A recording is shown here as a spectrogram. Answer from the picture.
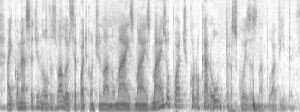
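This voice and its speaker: Over noticeable background noise, a man talks at a moderate pace with hardly any pauses and very wide pitch swings. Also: fairly low pitch for a man. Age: 60s. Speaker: NLP trainer and business partner. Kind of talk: podcast interview. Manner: casual, hesitant with fillers.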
